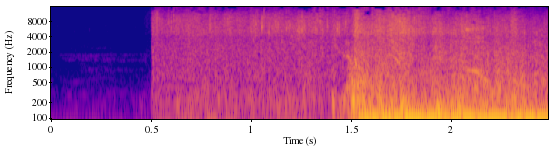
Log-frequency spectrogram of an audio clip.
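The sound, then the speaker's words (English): A grenade explosion: after a steady rush of noise, a loud, broad blast hits and keeps rumbling, heavy in the low end, until the end. “Oh, yeah. Oh, that's the grenade. Yep, that's a grenade.”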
